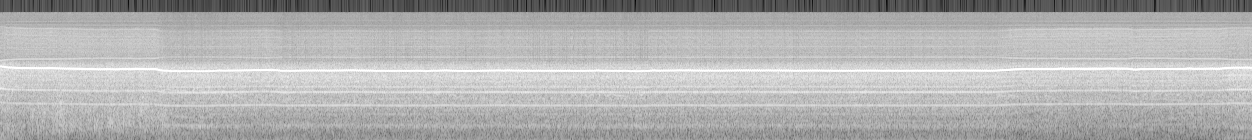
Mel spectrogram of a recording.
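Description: An electric motor whines steadily and loudly close by, its pitch dipping slightly and rising again.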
